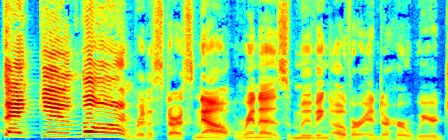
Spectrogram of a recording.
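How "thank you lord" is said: high, loud mock thanks to the Lord; hammed-up squeal of relief; mock high-pitched praise. Rinna mocking Garcelle, high mock praise. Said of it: "She goes".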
